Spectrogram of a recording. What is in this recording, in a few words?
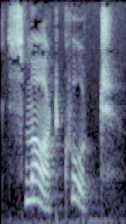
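"smartkort", Swedish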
